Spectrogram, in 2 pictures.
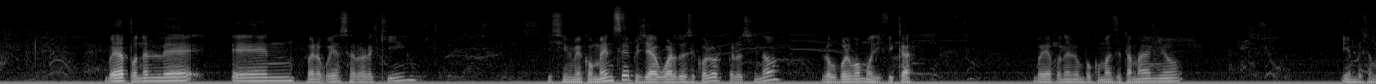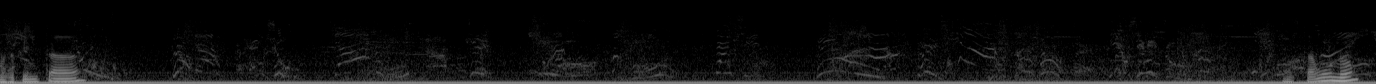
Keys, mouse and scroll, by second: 14.1-25.2 drag.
